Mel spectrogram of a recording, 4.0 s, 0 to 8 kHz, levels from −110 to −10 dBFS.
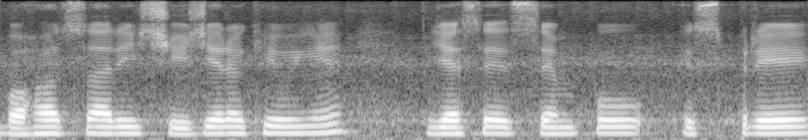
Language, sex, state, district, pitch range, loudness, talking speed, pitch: Hindi, male, Madhya Pradesh, Umaria, 140-150 Hz, -15 LUFS, 150 wpm, 145 Hz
